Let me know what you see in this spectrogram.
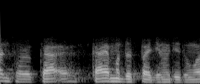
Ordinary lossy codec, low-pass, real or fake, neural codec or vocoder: MP3, 32 kbps; 3.6 kHz; real; none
